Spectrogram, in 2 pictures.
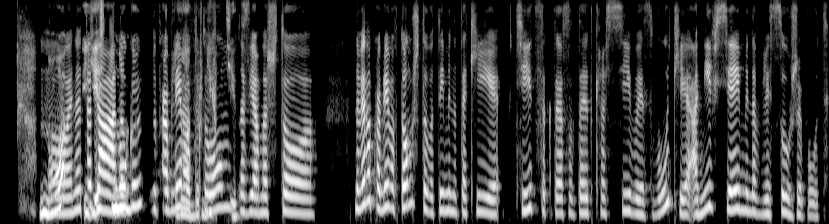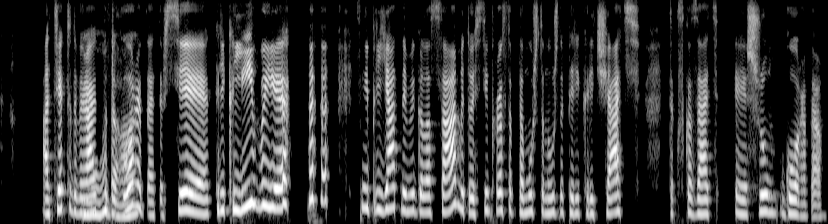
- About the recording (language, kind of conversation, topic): Russian, podcast, Какой звук природы кажется тебе самым медитативным и почему?
- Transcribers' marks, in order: tapping; chuckle; other background noise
